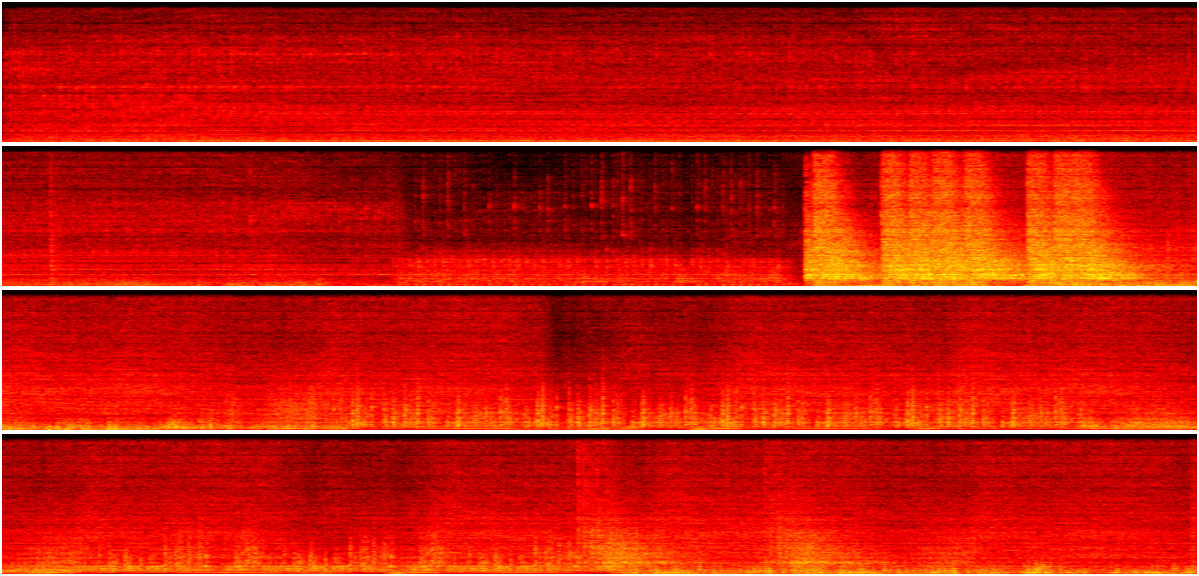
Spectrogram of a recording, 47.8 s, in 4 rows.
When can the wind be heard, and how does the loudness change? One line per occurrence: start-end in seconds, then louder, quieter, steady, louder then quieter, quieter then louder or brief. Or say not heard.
22.3-47.7 steady.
